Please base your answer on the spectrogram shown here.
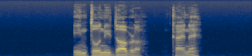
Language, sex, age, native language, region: Slovenian, male, 18-29, Slovenian, Central Slovenia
